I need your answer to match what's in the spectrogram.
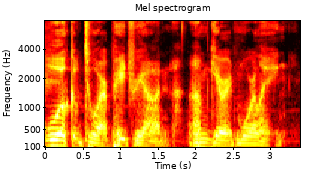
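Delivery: put-on deep, raspy trailer-style voice. Imitating the other speaker going into the ad: imitating Garrett's deep raspy smoker's voice. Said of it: "It's a good Garrett".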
